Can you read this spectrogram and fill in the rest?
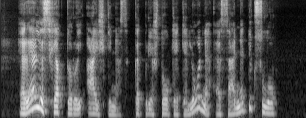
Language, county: Lithuanian, Marijampolė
